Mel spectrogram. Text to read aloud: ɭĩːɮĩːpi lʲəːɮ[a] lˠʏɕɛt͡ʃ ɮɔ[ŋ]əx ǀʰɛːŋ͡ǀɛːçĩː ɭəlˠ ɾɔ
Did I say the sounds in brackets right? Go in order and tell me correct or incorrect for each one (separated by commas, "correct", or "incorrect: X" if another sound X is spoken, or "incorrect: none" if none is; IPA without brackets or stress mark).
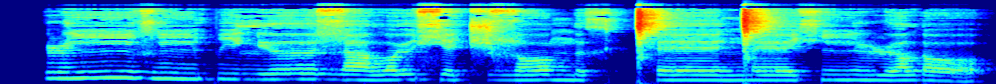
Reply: correct, correct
